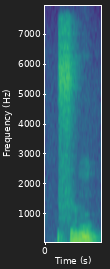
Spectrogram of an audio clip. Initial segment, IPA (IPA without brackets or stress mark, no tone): s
